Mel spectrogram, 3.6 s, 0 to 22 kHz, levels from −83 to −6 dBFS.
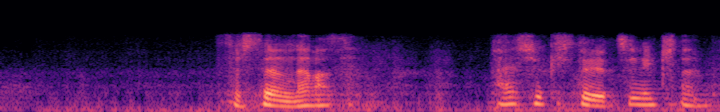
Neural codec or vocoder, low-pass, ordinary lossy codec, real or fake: codec, 16 kHz, 1 kbps, FunCodec, trained on Chinese and English, 50 frames a second; 7.2 kHz; Opus, 16 kbps; fake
